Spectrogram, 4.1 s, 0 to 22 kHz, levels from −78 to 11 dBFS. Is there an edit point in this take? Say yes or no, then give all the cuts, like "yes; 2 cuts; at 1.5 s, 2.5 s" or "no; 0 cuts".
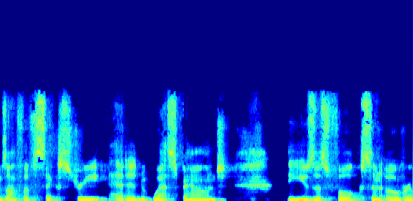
yes; 1 cut; at 2.8 s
